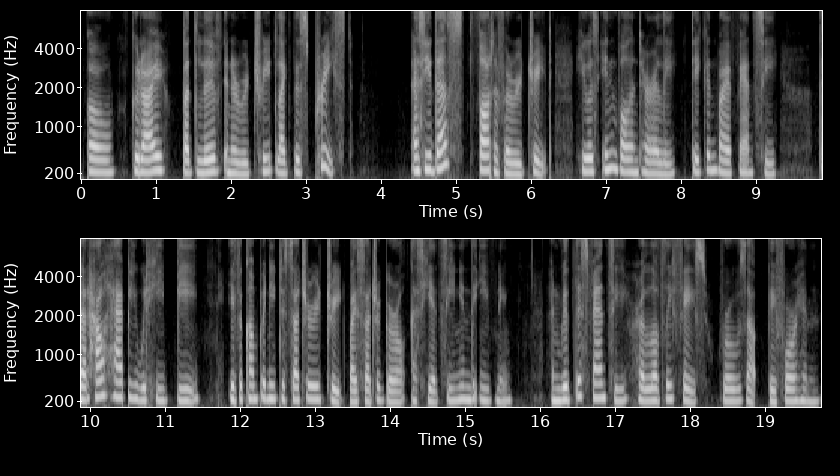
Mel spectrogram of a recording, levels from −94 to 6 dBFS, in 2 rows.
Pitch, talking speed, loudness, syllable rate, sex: 225 Hz, 180 wpm, -19 LUFS, 5.0 syllables/s, female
